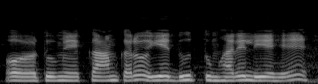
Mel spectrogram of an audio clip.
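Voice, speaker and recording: A woman's voice: on the low side, level tone, unhurried, clean tone. Brief: woman doing a fake-sweet storybook stepmother, coaxing tone. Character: scheming stepmother faking sweetness.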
